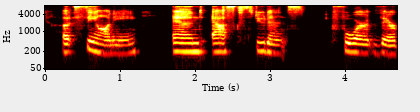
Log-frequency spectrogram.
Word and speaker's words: Ciani: name and i have a last name that uh people who speak the romance languages want to pronounce in ways that our family does not pronounce so i always provide a pronunciation of my name siani and ask students for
